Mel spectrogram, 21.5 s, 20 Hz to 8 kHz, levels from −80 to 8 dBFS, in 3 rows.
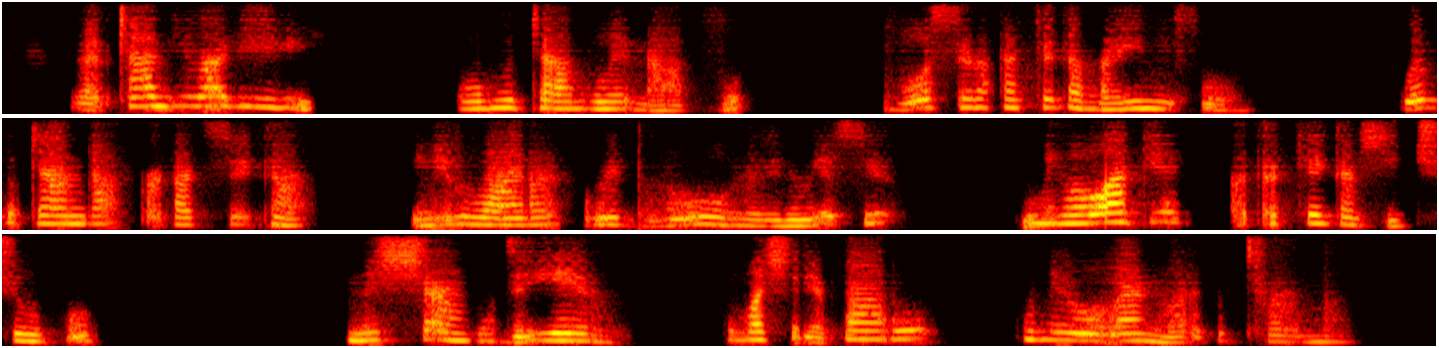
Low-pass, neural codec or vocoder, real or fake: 7.2 kHz; codec, 44.1 kHz, 0.9 kbps, DAC; fake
